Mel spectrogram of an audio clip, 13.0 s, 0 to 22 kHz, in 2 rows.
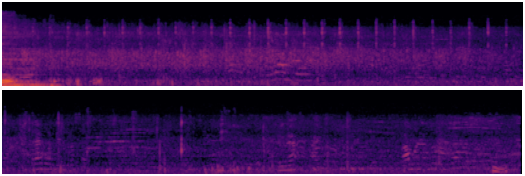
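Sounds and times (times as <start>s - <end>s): faint audience applause: 0.0s - 8.5s.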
